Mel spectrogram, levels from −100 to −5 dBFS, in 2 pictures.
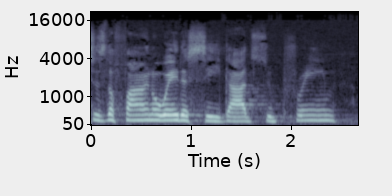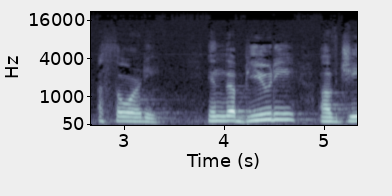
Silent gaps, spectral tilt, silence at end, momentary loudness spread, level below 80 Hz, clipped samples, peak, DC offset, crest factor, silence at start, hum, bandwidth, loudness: none; -6.5 dB/octave; 0 s; 12 LU; -66 dBFS; under 0.1%; -12 dBFS; under 0.1%; 18 dB; 0 s; none; 16.5 kHz; -30 LUFS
